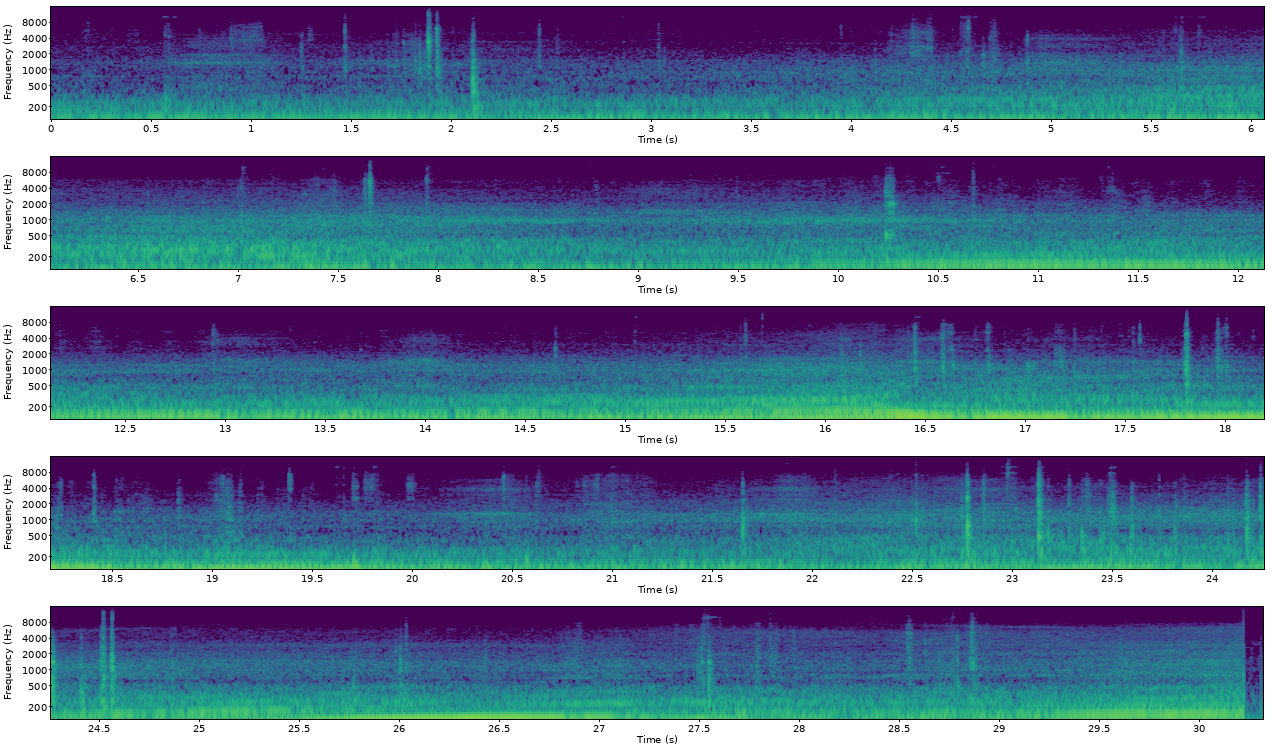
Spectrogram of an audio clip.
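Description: Small plastic wiring connectors and harness clicking and rattling under the hands, over a low engine drone whose pitch steps up and down and swells loudest about halfway through and again near the end.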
